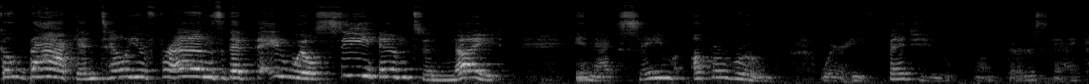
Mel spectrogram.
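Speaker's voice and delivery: ordinary talk, nothing marked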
